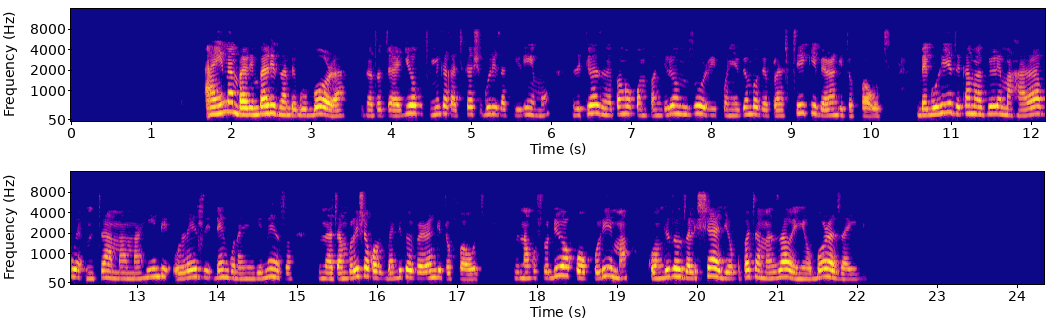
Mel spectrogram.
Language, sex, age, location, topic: Swahili, female, 25-35, Dar es Salaam, agriculture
